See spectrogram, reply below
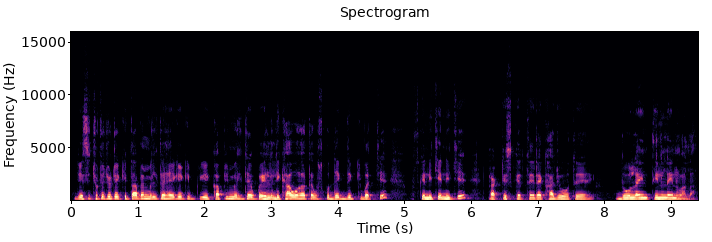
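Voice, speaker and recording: Speaking briskly in a slightly high, warm voice with level intonation, a middle-aged teacher educator addresses trainees in class. His examples come out one word at a time, with frequent restarts.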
